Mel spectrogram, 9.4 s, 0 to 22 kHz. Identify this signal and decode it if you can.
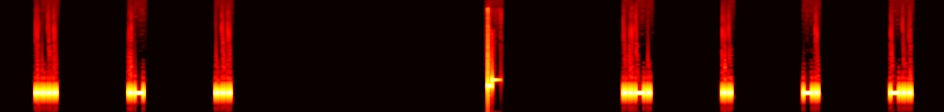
Morse code, heard as a keyed tone, about 39 wpm, spaced as for 11 wpm, 690 Hz. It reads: HAS FIND
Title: 8x Character Spacing - Top 200 Words - 40wpm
